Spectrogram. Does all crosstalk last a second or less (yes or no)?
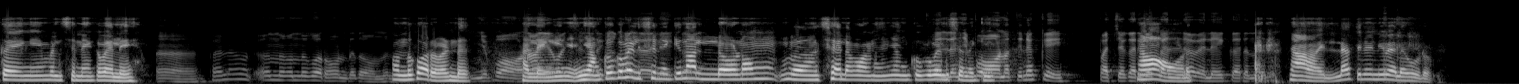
no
